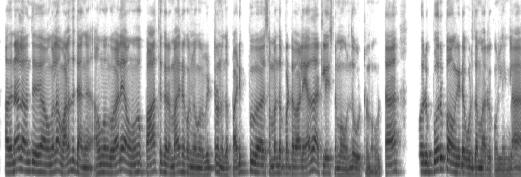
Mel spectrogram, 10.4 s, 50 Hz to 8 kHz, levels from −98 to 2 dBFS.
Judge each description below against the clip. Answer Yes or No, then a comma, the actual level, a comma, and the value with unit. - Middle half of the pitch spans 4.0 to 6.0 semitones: Yes, average, 4.3 semitones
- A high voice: No, low, 130 Hz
